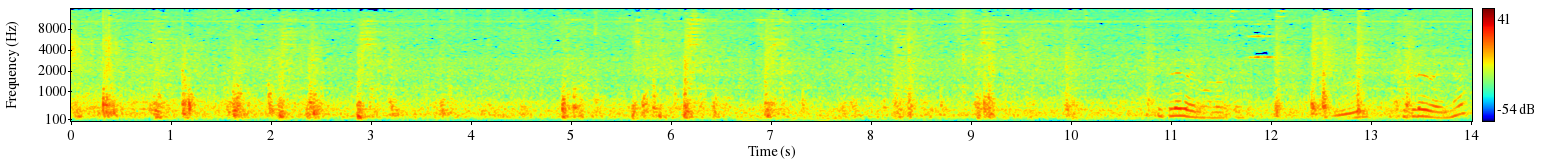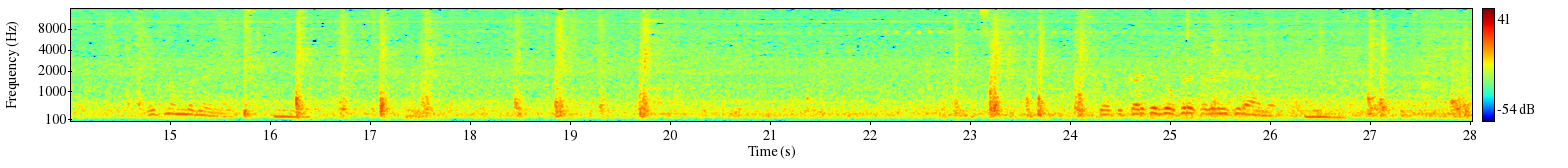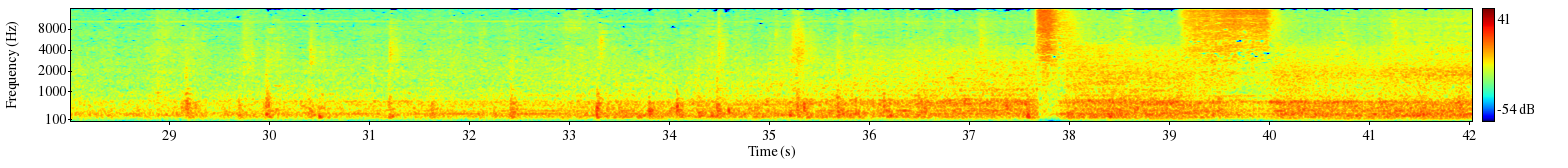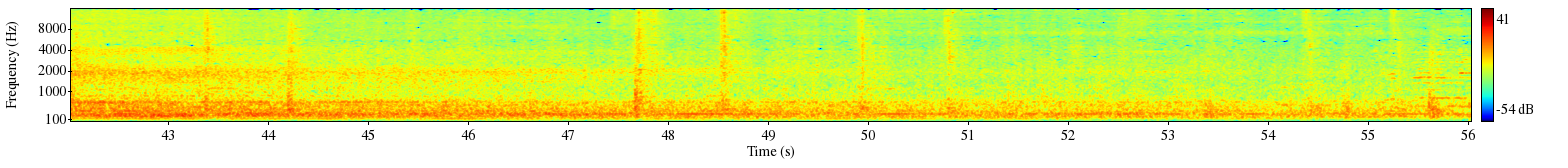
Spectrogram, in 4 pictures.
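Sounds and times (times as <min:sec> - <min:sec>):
train wheels rumbling on rails: 0:00.0 - 0:56.0
wheels clicking over rail joints: 0:04.5 - 0:13.9, 0:26.9 - 0:28.2, 0:28.8 - 0:37.8, 0:43.2 - 0:56.0
loud hisses: 0:36.6 - 0:49.8.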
